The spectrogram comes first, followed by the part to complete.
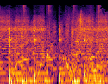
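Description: Rock music with guitar, bass and drums playing a steady beat.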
